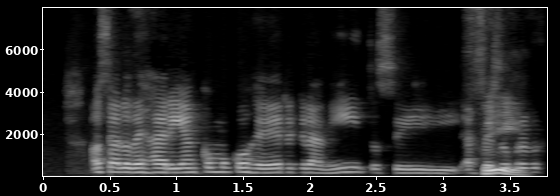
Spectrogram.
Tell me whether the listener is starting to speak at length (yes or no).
yes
